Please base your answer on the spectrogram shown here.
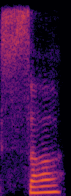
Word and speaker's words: subtle: The B is silent. So it's the same 1-2 pattern, but it's like subtle. Subtle. We don't say the B, and the T sounds like a D.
